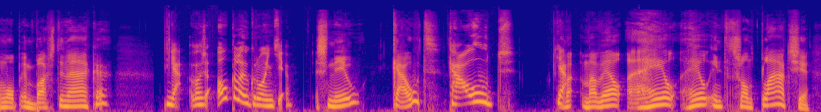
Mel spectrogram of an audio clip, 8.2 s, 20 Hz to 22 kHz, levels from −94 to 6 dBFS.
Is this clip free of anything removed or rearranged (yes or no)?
yes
